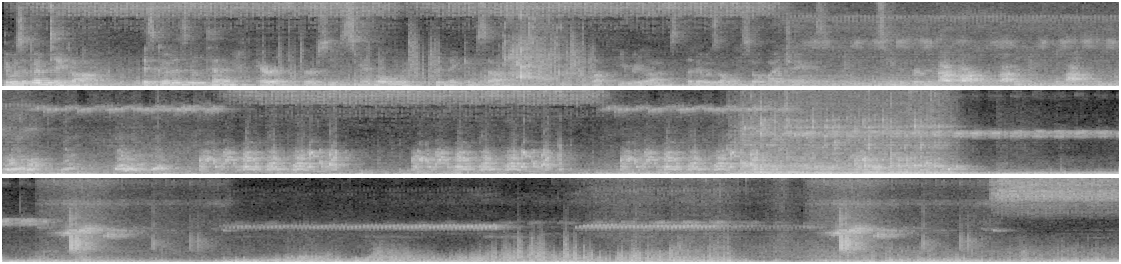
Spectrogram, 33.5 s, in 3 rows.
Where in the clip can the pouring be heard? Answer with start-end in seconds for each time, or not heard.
5.0-5.6, 18.4-20.8.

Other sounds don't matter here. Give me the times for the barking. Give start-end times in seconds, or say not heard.
9.3-14.6, 15.2-16.6, 17.3-18.8, 19.6-20.1.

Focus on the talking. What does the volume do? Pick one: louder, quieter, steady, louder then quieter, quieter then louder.
quieter.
